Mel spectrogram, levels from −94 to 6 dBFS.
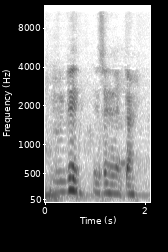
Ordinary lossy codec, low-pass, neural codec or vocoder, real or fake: AAC, 32 kbps; 10.8 kHz; autoencoder, 48 kHz, 32 numbers a frame, DAC-VAE, trained on Japanese speech; fake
